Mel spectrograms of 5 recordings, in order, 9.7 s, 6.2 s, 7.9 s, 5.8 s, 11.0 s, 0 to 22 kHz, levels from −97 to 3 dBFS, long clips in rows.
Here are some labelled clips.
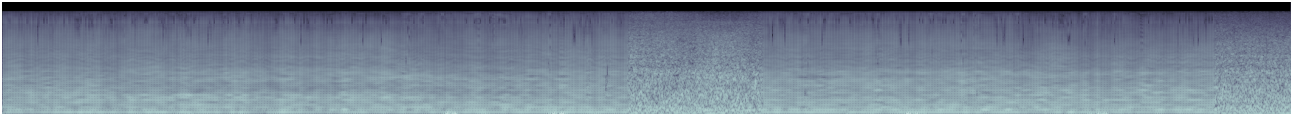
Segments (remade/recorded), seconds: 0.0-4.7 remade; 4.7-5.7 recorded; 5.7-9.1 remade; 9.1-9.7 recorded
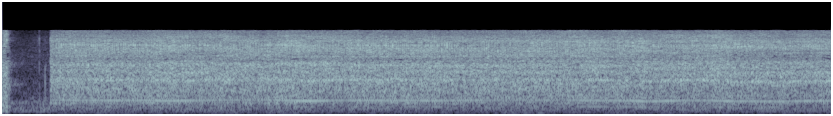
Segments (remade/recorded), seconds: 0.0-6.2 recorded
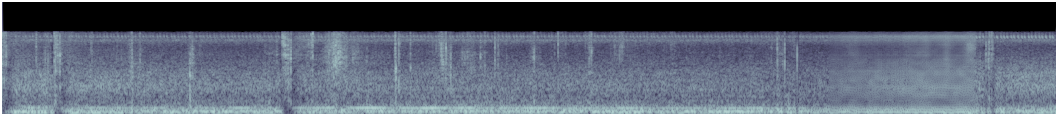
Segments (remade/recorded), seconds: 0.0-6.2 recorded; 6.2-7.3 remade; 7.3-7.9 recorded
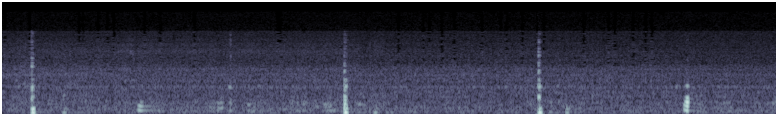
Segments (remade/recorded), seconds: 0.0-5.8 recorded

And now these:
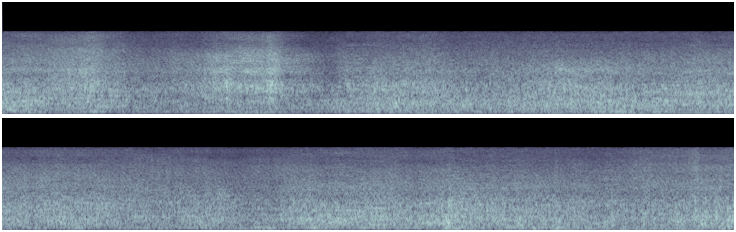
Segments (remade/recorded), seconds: 0.0-2.9 remade; 2.9-4.7 recorded; 4.7-11.0 remade

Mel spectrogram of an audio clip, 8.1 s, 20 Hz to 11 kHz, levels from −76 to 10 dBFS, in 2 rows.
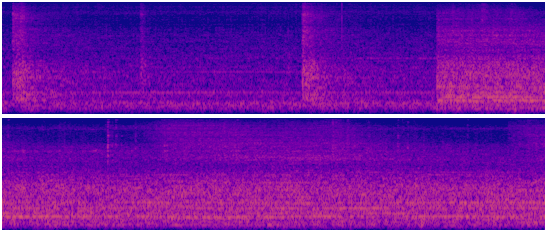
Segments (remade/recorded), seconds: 0.0-0.4 recorded; 0.4-1.2 remade; 1.2-1.9 recorded; 1.9-2.4 remade; 2.4-3.1 recorded; 3.1-4.0 remade; 4.0-6.5 recorded; 6.5-7.2 remade; 7.2-8.1 recorded

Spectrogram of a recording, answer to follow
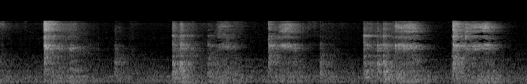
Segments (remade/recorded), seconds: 0.0-2.1 remade; 2.1-2.8 recorded; 2.8-4.1 remade; 4.1-5.3 recorded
